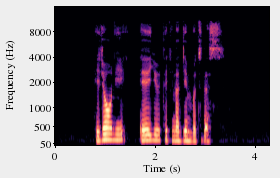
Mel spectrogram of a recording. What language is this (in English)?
Japanese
